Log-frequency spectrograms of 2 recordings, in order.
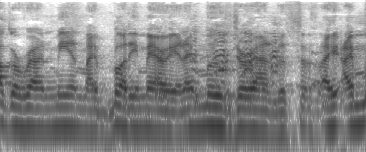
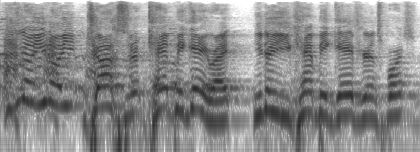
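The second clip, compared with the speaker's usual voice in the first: bartender voice; 5 semitones higher, 4 dB louder than usual. Retold or imitated. Bartender quoted in a story.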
